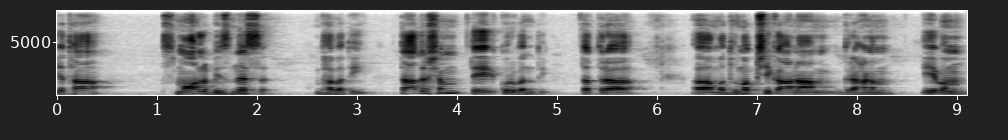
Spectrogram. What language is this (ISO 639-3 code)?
san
